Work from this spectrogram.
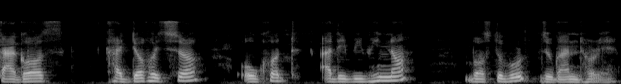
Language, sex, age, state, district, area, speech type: Assamese, male, 45-60, Assam, Charaideo, urban, spontaneous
